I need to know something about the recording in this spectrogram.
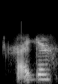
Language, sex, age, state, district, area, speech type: Odia, female, 30-45, Odisha, Bhadrak, rural, conversation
